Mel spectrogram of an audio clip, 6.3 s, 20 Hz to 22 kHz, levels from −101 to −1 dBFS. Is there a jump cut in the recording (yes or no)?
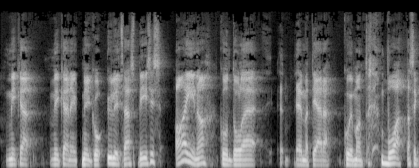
yes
